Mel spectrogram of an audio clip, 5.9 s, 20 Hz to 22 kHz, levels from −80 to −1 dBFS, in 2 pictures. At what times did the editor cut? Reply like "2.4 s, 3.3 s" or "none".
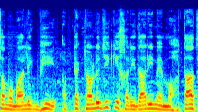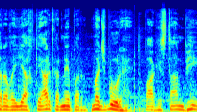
5.0 s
